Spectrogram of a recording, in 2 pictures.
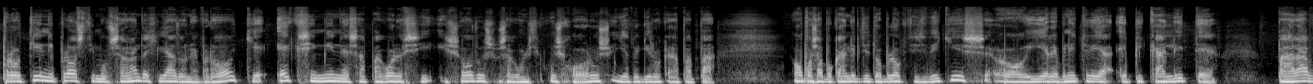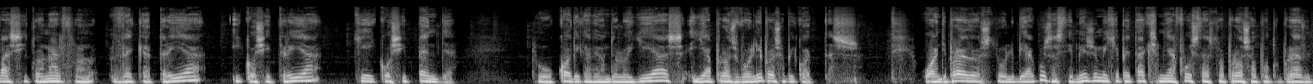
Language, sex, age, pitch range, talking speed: Greek, male, 60-79, 120-145 Hz, 120 wpm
